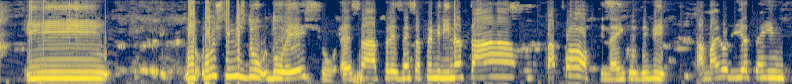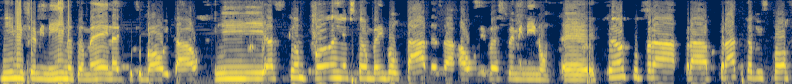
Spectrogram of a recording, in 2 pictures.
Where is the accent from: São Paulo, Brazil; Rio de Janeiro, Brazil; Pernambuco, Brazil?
Rio de Janeiro, Brazil; Porque eu sou carioca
